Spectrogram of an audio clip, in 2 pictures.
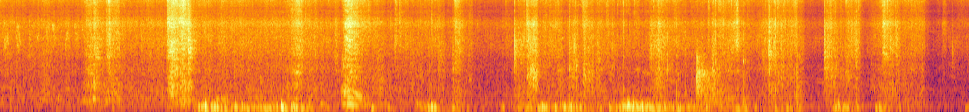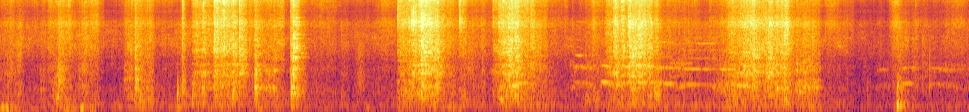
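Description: Gravel and stones crunch and clatter as men work outdoors.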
